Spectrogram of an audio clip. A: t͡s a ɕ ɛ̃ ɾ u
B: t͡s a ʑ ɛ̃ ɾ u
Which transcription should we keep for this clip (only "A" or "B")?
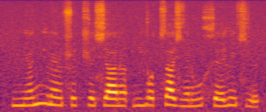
B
